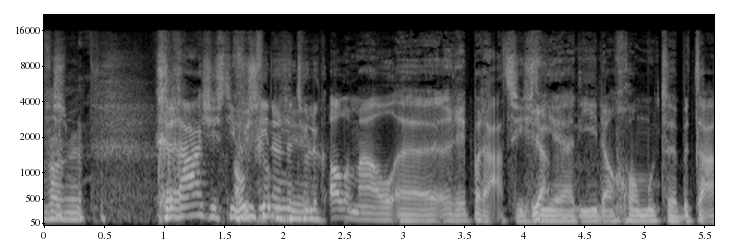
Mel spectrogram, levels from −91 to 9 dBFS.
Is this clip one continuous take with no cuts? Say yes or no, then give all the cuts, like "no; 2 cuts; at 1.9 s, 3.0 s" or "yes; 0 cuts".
yes; 0 cuts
